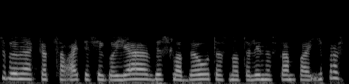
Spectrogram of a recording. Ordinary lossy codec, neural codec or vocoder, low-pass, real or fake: Opus, 64 kbps; vocoder, 44.1 kHz, 80 mel bands, Vocos; 3.6 kHz; fake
